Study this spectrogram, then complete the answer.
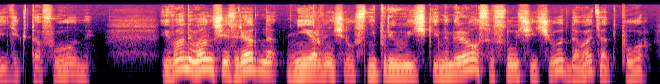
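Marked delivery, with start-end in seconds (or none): none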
